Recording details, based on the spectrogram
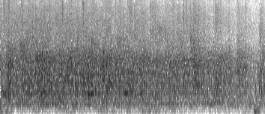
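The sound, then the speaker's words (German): Sustained applause from an audience in a church for the performers, a dense, steady patter of many hands clapping at once that fades slightly toward the end, with no talking over it. “Also man darf in der Kirche auch mal klatschen, wenn einem was gefallen hat.”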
